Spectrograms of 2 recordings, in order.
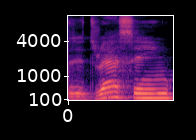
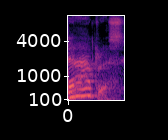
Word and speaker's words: address: your address you don't say address okay but you say the president was addressing people okay or the president was addressing the nation okay you don't say address you say address you don't say address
